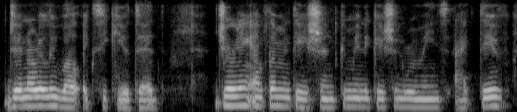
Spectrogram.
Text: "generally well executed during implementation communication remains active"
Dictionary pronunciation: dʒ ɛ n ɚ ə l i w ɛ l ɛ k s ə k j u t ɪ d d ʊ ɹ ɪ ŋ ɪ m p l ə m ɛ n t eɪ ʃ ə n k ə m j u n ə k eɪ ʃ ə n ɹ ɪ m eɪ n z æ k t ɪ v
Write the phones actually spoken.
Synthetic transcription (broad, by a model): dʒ ɛ n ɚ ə l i w ɛ l ɛ k s ə k j u t ɪ d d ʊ ɹ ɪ ŋ ɪ m p l ə m ɛ n t eɪ ʃ ə n k ə m j u n ə k eɪ ʃ ə n ɹ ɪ m eɪ n s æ k t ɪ v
